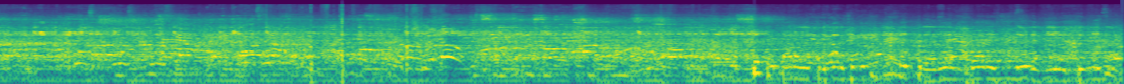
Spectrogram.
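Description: A crowd of men and women chatters and shouts in a large echoing hall.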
